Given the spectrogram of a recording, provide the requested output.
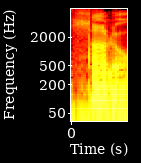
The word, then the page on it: Saint-Lô: [sɛ̃.lo]; France (Île-de-France)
